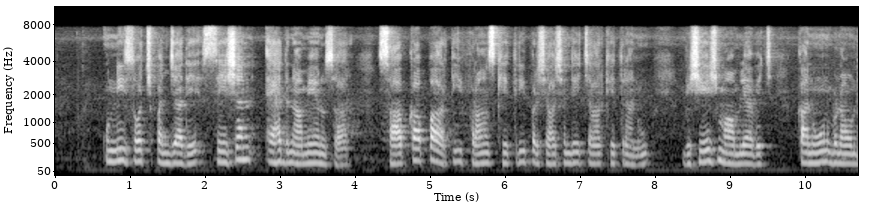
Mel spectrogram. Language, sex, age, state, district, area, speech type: Punjabi, male, 45-60, Punjab, Rupnagar, rural, read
